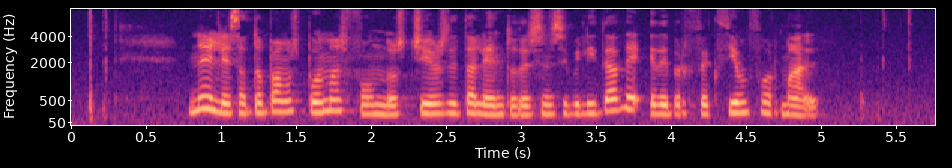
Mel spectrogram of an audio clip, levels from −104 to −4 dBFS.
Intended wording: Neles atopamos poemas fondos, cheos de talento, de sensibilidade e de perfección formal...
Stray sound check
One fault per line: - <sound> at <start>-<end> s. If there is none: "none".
none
